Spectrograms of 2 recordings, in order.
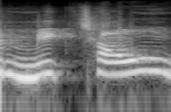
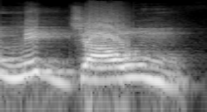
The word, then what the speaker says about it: Michaung: है मिक छाऊ वैसे मिक छांग बताया जा रहा है लेकिन अगर हम बताए कि इसका एक्चुअली इसका क्या नाम है वो है आपका दिस इज कॉल्ड मिक जाम ठीक है स्पेलिंग जो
